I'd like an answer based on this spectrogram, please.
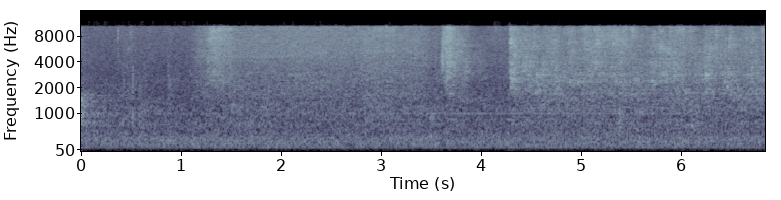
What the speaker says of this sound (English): let's go ahead and put the water in there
